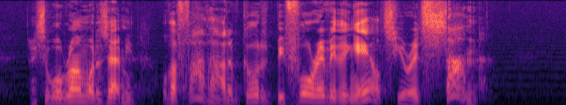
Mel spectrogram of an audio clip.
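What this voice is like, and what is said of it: Usual voice. Nothing is said of it.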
